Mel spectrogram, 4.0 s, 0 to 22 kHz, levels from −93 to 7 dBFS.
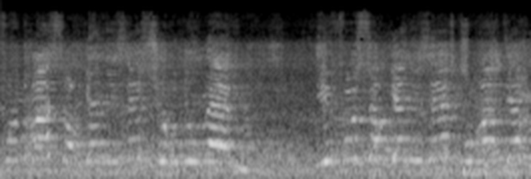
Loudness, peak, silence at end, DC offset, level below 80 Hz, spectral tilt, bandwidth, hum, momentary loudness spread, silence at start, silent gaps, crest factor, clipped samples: -20 LUFS; -4 dBFS; 0 s; under 0.1%; -42 dBFS; -4.5 dB/octave; 15.5 kHz; none; 8 LU; 0 s; none; 16 dB; under 0.1%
